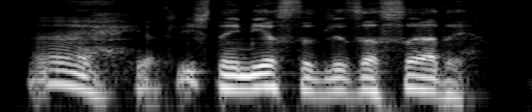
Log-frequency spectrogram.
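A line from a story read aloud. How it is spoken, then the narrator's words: Sighing. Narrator (Russian): вздохнул командующий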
